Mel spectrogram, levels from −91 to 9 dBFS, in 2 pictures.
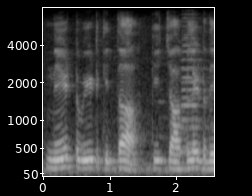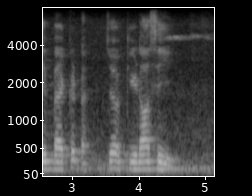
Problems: constant background noise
